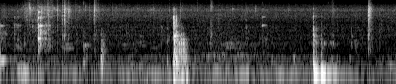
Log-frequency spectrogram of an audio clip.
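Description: Garlic for sardines with spinach fries in a pan with a soft sizzle, broken by sharp clicks and scraping stirs at irregular moments.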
